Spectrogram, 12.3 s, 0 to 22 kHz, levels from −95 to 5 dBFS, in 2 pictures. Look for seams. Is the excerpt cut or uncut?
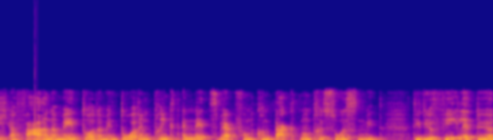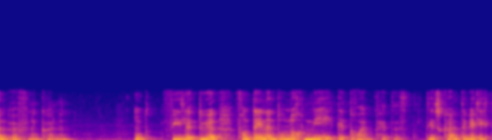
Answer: cut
